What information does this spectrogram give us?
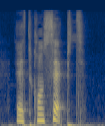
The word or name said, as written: koncept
